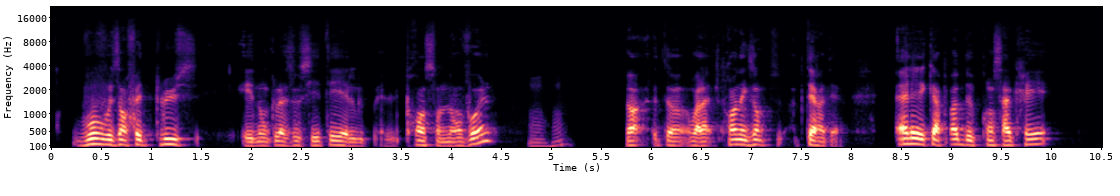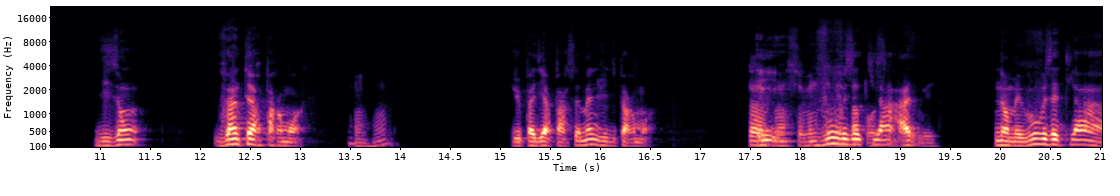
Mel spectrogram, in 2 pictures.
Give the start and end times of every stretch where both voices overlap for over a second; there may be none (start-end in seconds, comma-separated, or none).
17.6-19.1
